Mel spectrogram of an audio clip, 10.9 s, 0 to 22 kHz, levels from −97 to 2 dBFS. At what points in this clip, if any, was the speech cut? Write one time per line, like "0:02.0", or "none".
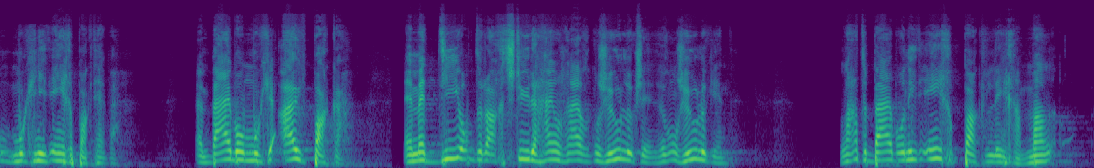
0:03.9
